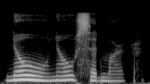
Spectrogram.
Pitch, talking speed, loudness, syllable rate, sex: 185 Hz, 160 wpm, -19 LUFS, 4.3 syllables/s, female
